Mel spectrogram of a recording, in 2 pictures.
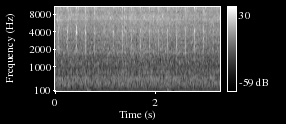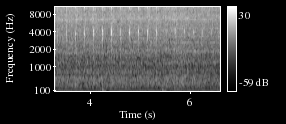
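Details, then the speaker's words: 2008 Mercedes CLS500 V8 with two plugs per cylinder, running poorly with a P0300 and cylinder 1 misfire. Spark test on the new coil gives sharp, even snapping ticks over a steady idle; the coil works, the old one was bad. "As you guys can see, this coil is definitely working. The old one was no good."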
